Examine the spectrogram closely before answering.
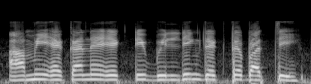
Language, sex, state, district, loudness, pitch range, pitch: Bengali, female, Assam, Hailakandi, -11 LUFS, 210-225 Hz, 215 Hz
